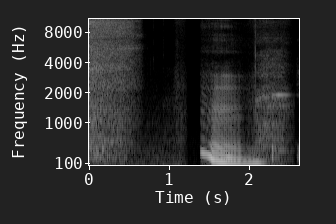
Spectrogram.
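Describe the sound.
A long, loud, hissing sniff, then a short pause and a voiced, falling groan-like sound that trails off low, with a faint breathy tail.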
